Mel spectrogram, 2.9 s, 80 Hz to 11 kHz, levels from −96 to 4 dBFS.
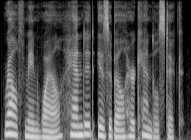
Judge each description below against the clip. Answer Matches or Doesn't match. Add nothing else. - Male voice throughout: Doesn't match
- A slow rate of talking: Matches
